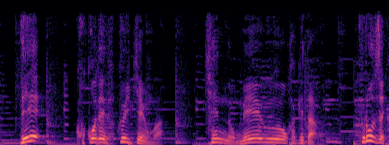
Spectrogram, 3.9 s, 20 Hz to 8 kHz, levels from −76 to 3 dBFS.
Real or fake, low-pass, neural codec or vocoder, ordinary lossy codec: fake; 7.2 kHz; vocoder, 44.1 kHz, 128 mel bands every 256 samples, BigVGAN v2; none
